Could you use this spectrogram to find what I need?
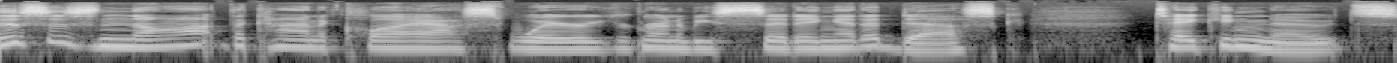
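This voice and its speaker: An unremarkable speaking voice with an American accent, at a moderate pace and with ordinary pitch variation. The sound is dry and close, with no echo. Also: woman. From West Virginia. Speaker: high school teacher and radio broadcaster. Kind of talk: casual interview chat.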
